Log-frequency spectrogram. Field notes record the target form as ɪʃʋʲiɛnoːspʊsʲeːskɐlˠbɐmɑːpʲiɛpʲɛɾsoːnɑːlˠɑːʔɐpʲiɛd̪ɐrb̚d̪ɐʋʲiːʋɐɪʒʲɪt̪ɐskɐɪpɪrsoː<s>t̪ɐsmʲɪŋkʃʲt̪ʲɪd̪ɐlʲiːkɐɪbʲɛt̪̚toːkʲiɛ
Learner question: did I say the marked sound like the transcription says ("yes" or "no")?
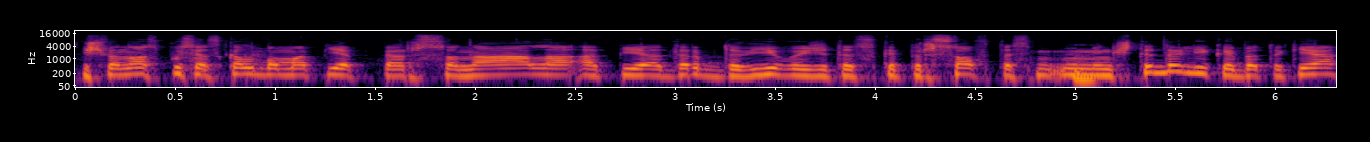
no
